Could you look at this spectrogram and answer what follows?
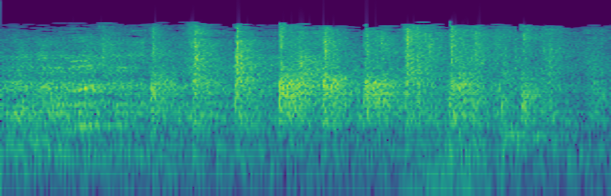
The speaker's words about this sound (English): I didn't think I'd get applause on them.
